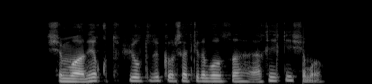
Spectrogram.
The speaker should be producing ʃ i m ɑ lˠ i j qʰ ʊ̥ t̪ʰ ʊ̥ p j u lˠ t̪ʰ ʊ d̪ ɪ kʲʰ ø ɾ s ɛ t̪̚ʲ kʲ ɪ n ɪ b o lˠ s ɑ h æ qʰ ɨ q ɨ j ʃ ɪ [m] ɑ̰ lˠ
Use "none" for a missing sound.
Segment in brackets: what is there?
m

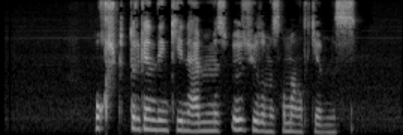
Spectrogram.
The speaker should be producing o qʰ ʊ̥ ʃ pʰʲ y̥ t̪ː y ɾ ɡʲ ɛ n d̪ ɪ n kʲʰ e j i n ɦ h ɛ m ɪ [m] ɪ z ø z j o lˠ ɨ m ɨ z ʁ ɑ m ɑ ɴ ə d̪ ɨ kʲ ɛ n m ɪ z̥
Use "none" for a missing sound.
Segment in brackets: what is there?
m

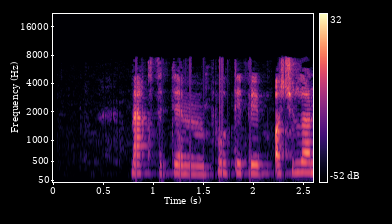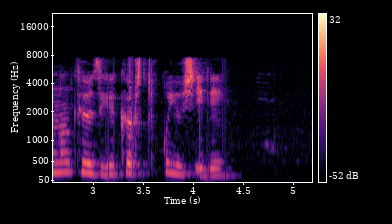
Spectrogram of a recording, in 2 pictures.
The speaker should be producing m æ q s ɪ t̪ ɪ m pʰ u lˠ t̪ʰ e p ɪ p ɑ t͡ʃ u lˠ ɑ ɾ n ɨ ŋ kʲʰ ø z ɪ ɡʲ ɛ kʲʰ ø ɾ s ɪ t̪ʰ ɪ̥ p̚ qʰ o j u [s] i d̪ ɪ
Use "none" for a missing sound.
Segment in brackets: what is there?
ʃ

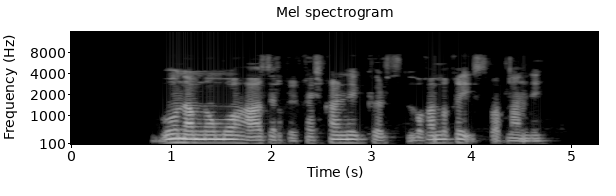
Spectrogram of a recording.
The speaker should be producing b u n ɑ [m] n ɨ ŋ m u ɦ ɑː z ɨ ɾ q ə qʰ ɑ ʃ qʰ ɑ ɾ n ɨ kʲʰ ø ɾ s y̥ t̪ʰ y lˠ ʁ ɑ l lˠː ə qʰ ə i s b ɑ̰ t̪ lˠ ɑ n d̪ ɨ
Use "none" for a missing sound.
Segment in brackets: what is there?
m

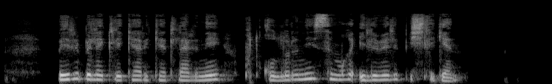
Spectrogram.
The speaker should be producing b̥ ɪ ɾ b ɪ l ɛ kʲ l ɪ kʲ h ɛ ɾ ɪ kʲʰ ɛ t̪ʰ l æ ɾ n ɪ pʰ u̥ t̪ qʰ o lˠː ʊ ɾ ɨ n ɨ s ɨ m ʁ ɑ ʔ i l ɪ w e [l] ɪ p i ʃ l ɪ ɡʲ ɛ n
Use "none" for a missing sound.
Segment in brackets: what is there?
l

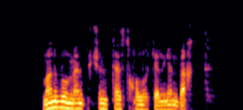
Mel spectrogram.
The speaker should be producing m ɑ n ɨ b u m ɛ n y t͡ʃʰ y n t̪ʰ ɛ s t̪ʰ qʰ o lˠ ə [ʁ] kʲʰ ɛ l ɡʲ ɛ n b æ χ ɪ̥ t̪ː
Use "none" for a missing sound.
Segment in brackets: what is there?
ʁ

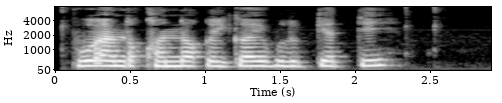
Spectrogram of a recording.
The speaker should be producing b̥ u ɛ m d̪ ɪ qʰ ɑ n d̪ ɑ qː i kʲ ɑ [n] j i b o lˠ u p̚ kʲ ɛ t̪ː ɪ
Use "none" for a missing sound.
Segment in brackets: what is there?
none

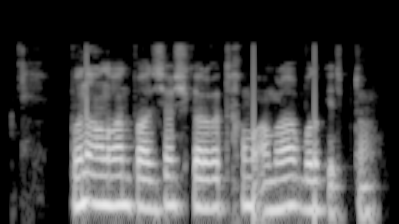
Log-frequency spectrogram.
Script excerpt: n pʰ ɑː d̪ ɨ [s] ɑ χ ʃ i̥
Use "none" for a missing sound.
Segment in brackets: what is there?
ʃ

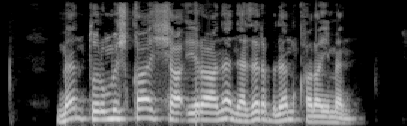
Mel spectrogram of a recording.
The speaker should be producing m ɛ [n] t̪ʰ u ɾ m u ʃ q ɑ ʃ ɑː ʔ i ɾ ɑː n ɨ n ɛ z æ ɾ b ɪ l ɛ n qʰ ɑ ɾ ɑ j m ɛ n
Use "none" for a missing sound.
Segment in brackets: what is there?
n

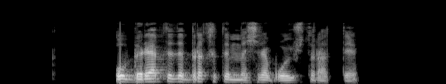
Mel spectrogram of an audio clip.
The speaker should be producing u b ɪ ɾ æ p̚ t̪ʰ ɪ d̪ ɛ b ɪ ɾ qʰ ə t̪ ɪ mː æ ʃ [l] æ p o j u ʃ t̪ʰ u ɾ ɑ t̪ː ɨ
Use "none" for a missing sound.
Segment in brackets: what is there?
ɾ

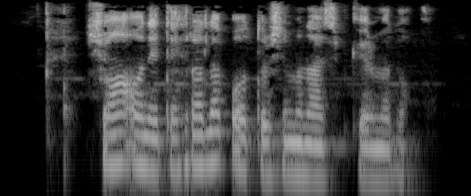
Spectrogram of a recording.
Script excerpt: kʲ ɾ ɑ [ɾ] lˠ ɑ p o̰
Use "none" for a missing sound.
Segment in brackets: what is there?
ɾ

